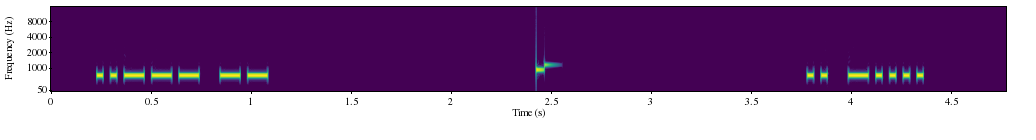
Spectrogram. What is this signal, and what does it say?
Morse code, heard as a keyed tone, about 36 wpm, 700 Hz. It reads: 2 M I 6
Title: Single-Letter Single-Number 35wpm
